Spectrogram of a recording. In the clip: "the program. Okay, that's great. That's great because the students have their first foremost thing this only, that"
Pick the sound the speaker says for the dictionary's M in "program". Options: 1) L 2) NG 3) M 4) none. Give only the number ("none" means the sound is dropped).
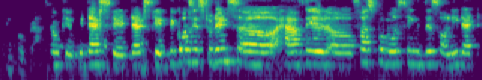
4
